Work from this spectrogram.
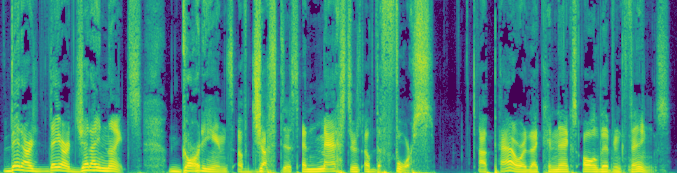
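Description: A man's voice: mid-range voice, lively intonation, measured pace, no echo, studio quality. A middle-aged man hosting a solo podcast, chatting casually and reading aloud with a joking, self-deprecating manner. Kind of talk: casual rambling solo podcast talk with mock dramatic storybook reading.

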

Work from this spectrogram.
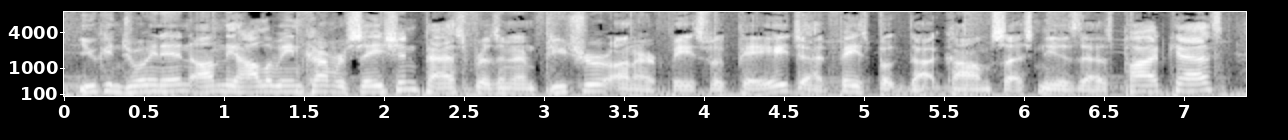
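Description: A man hosting a podcast, reading a scripted outro in a folksy, presentational way. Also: mid-range voice. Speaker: podcast host.

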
